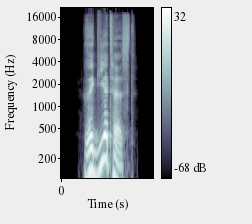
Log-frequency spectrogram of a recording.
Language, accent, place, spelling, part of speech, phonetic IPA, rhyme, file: German, Germany, Berlin, regiertest, verb, [ʁeˈɡiːɐ̯təst], -iːɐ̯təst, De-regiertest.ogg
- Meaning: inflection of regieren: 1. second-person singular preterite 2. second-person singular subjunctive II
